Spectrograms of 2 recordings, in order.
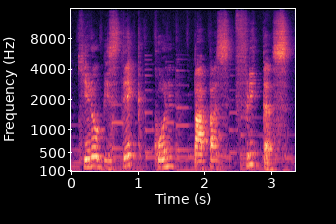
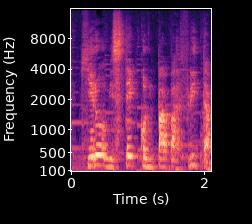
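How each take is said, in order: First: The final s sounds are pronounced. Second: The final s sounds are dropped. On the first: This is the full plural form. "Eu poderia falar" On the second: This is a casual spoken form. "por que que às vezes eu não falo o S?"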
